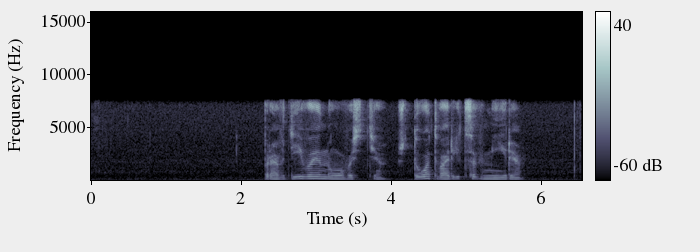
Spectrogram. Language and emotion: Russian, neutral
